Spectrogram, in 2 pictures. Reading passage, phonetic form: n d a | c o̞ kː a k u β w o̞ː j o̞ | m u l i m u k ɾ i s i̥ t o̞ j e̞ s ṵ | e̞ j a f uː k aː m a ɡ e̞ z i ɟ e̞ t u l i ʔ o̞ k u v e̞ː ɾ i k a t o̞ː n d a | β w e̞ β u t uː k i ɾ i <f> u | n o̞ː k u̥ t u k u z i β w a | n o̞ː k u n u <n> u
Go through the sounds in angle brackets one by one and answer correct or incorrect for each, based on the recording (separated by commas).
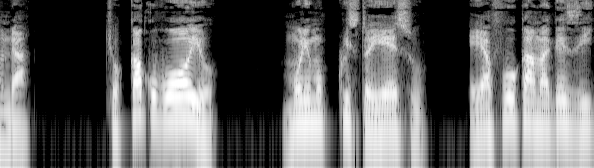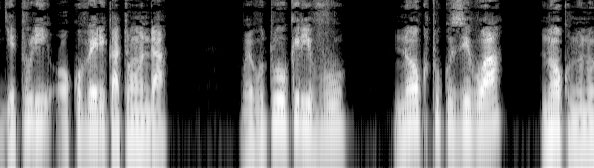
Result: incorrect, correct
